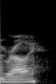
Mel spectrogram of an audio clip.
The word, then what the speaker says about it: Raleigh: Is that how they say it down there? Raleigh? – No, Raleigh. – Oh. – Like, R-O-L-L-Y.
